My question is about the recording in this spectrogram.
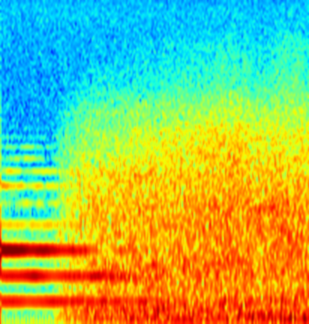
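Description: Advert soundtrack: a held brass chord fades out over the first second or two as a steady rushing noise swells up and holds.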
